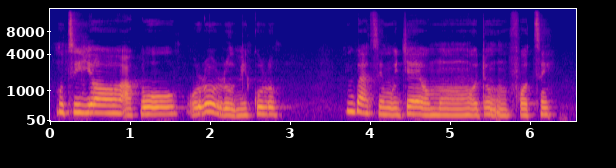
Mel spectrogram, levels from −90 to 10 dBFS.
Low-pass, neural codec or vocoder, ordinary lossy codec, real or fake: 14.4 kHz; vocoder, 44.1 kHz, 128 mel bands, Pupu-Vocoder; none; fake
